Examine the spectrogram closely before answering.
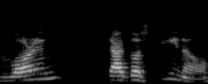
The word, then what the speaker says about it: Lauren D'Agostino: and our guest here today with us is lauren d'agostino am i saying it right yeah good job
